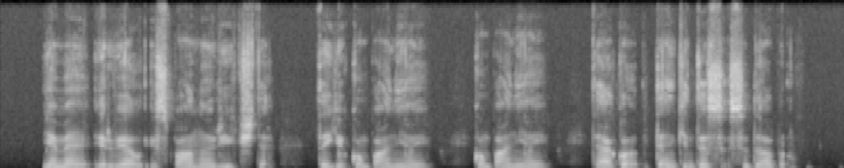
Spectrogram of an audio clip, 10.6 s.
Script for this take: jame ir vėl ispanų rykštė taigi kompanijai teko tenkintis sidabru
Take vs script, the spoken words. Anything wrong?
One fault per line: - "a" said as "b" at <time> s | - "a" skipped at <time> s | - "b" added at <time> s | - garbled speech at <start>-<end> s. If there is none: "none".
- "kompanijai" added at 6.0 s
